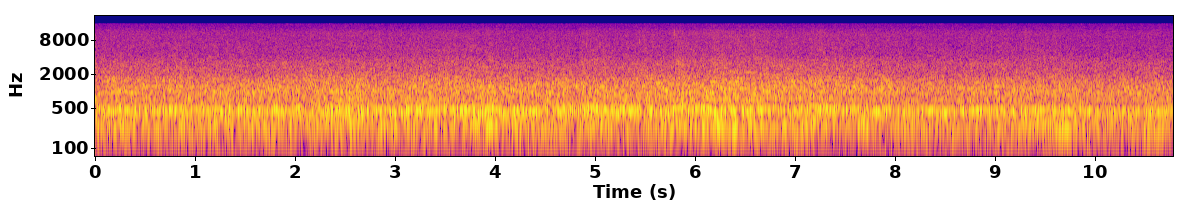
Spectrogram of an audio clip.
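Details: Bees buzzing in a dense, unbroken swarm drone, a steady mid-pitched hum with a slightly rough, shimmering texture that holds constant throughout, no other sounds.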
